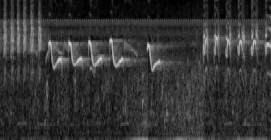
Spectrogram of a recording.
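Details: Chinese hwamei (wambi) in full, noisy song, a master recording for training white-rumped shama, magpie-robin and green leafbird: a rapid stuttering trill, then five sweeping down-slurred whistles, then quick repeated chips.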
